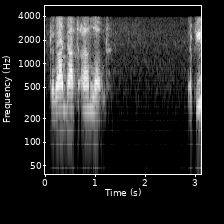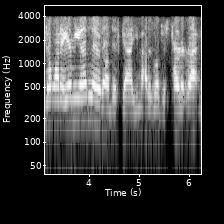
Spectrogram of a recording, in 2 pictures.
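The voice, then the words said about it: Southern American accent. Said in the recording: “my little southern accent”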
